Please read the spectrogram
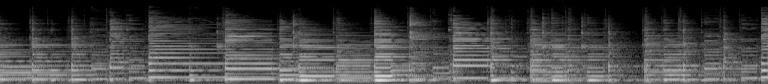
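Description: No technical faults are audible.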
